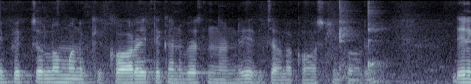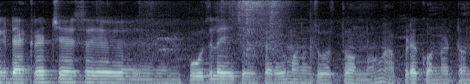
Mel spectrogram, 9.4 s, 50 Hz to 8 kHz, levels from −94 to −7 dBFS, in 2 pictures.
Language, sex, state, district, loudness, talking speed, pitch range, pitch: Telugu, male, Andhra Pradesh, Visakhapatnam, -34 LUFS, 125 wpm, 110-120 Hz, 115 Hz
